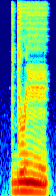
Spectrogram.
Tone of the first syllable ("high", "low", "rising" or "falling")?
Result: low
